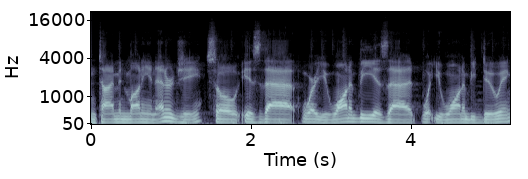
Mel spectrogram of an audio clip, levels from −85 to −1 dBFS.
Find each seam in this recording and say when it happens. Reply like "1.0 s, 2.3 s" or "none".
1.4 s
